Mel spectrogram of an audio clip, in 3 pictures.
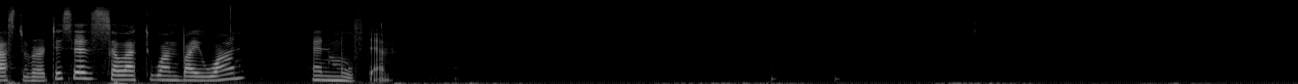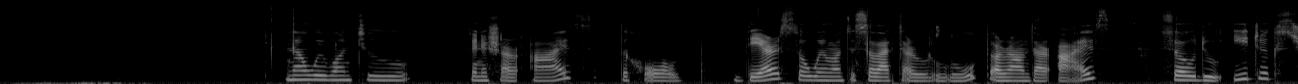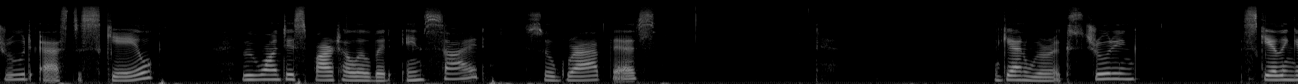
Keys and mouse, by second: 0.4 g, 3.4-3.8 drag, 4.1-5.8 typing, 4.4-5.2 drag, 6.4-7.3 drag, 7.3-8.6 middle drag, 8.1 g, 8.6-9.4 drag, 9.4-38.9 middle drag, 9.7 KP_1, 12.3 click, 13.1 g, 14.8-15.4 drag, 15.4 Tab, 16.3 KP_4, 16.6 KP_1, 18.7 alt+click, 20.1 KP_1, 24.0 e, 31.3 g, 37.5 KP_1.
